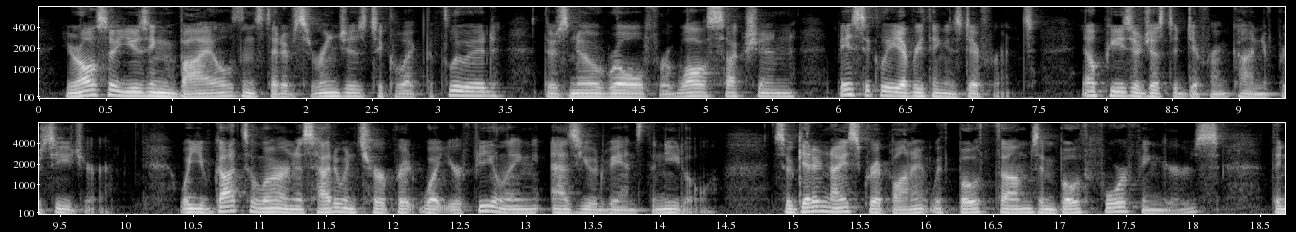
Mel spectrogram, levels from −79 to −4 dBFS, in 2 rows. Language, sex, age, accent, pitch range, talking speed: English, male, 20-39, American, 100-120 Hz, 195 wpm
